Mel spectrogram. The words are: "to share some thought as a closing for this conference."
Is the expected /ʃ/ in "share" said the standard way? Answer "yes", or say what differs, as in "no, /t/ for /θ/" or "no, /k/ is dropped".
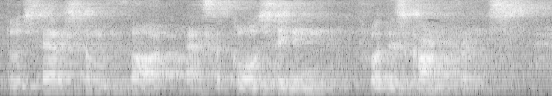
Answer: no, /s/ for /ʃ/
